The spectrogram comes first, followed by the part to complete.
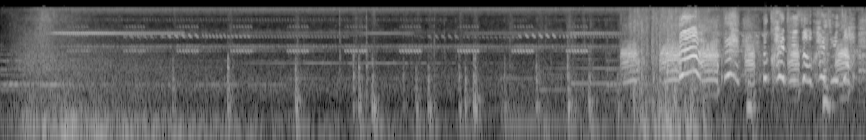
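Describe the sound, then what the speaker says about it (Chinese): Several ducks quack by a riverside, a few scattered calls at first over quiet ambience, then a burst of louder, overlapping quacking and honking near the end, fairly close. "直到那天，我在陶艺家门口的河边看见了几只鸭子"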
